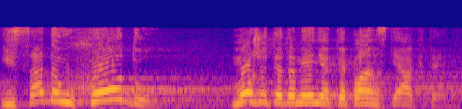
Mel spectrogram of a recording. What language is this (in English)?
Serbian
